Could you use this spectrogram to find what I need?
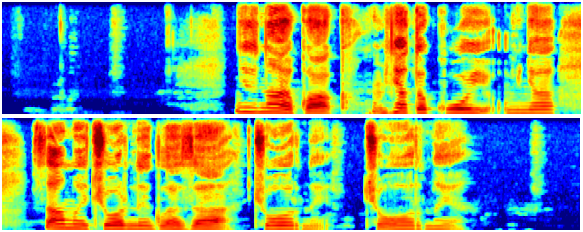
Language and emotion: Russian, sad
